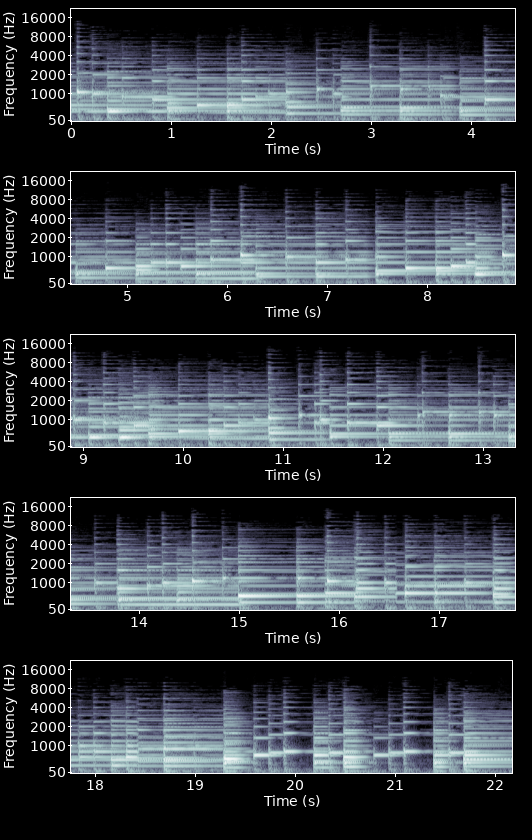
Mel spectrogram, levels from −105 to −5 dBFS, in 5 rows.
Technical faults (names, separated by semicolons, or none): damaged data in a compressed stream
